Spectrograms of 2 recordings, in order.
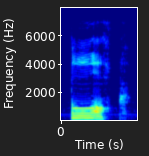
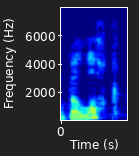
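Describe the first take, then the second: First: The b runs straight into the l. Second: A short vowel separates the b and the l. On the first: "going straight from a b to a l" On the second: "a phoneme's being added in between them"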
